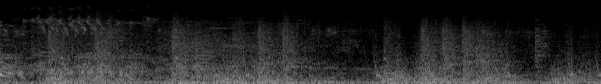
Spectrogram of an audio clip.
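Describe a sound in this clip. Magic spells crackle and burst with sharp effects.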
